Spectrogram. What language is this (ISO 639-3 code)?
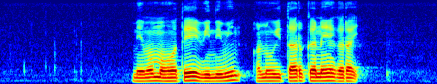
sin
